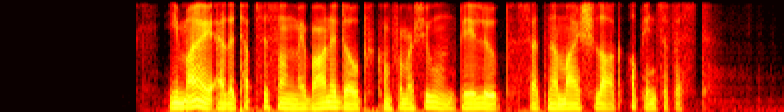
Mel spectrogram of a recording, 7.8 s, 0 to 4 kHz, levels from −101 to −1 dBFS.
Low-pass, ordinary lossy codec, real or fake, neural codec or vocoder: 3.6 kHz; none; fake; codec, 16 kHz in and 24 kHz out, 0.4 kbps, LongCat-Audio-Codec, two codebook decoder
